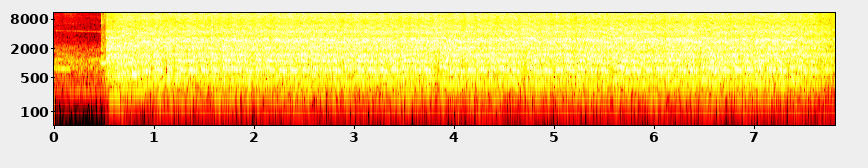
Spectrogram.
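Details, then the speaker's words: Vortec LS engine swapped into a 2003 Jeep TJ, first start attempt: starter whirs steadily about seven seconds, around three turns a second, never catches; crank no start, ECU power dropping out during cranking. "As you just seen, I went to start up my LS motor, our Vortec motor that's in my 2003 Jeep TJ. Spent a lot of time, a lot of effort putting this together. Of course, you just saw crank, no start."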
